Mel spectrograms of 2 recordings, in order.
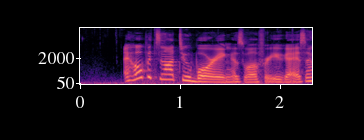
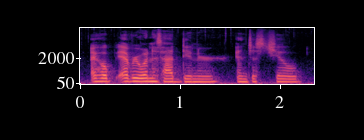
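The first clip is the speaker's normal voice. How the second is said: ordinary talk, nothing marked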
